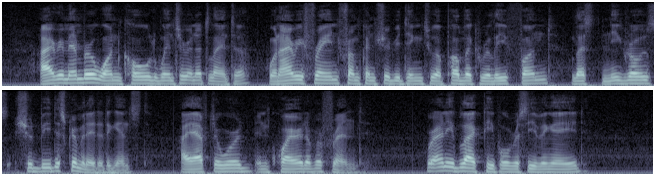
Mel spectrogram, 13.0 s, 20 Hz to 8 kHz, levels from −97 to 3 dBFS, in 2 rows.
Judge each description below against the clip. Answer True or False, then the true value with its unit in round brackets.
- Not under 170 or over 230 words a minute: False (160 wpm)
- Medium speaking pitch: False (110 Hz)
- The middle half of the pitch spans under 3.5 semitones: True (2.9 semitones)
